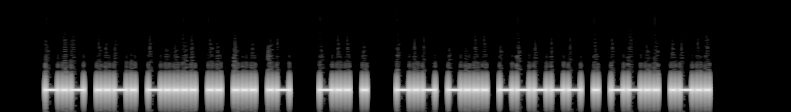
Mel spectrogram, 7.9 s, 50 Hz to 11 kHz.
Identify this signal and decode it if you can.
Morse code, heard as a keyed tone, about 28 wpm, 700 Hz. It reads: KF6ISA DE KB0EZL
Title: USA Callsign DE Callsign - 6 Characters - 28wpm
